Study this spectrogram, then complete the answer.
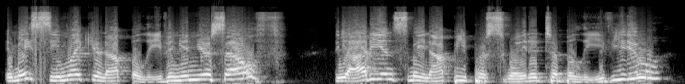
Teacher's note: You'll notice with all those statements, I ended those statements with a rising tone. And it sounds like a question. When we ask a question, we end with a rising tone.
